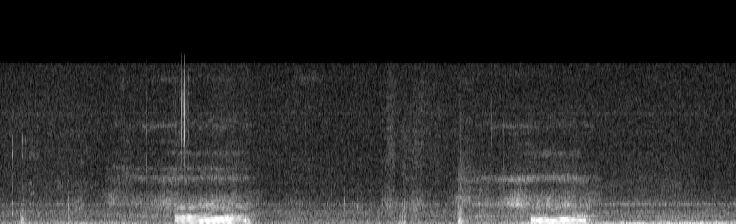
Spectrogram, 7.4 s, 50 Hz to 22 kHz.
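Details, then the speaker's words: Two loud, pitched, vibrating snores a few seconds apart over quiet room noise, from a sleeping adult male friend at 6:45 am, real recording by someone kept awake; loud snoring. "I'm awake because of some serious snoring going on. I'm not going to say who this is. I've never been able not to sleep because of some snoring."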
